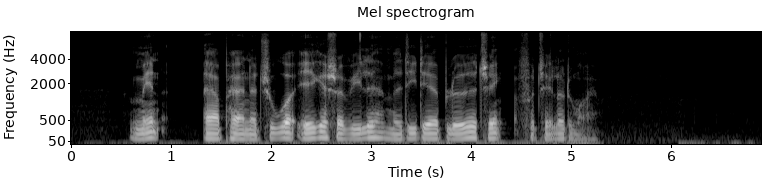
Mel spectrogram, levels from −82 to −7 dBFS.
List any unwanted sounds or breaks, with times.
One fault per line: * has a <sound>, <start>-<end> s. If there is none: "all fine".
all fine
